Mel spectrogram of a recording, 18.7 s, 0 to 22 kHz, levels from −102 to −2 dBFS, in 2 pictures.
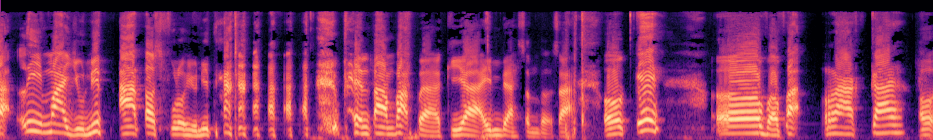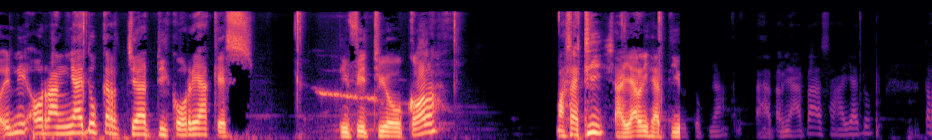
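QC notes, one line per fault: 16.13 s to the end, audio dropout to a faint residue: the signal path most likely lost its source while the downstream chain stayed live, so the level falls away abruptly rather than fading or pausing. The audio drops to a faint residue, roughly 35 dB under its normal level, and never recovers before the clip ends, leaving only that thin remnant where full-level sound should continue.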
